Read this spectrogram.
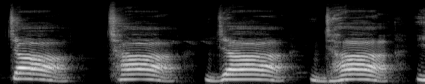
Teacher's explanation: आप जब इस वर्ण का उच्चारण कीजिएगा तो आपका जीभ जो है बच्चों वो देखिए तालु को स्पर्श करेगा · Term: तालव्य वर्ण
